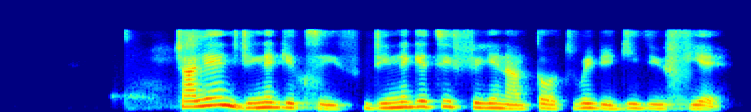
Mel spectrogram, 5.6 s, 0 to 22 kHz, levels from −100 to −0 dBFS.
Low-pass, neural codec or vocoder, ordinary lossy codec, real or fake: 7.2 kHz; codec, 24 kHz, 0.9 kbps, WavTokenizer, large speech release; none; fake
